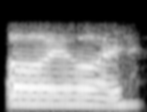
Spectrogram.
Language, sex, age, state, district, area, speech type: Goan Konkani, female, 18-30, Goa, Quepem, rural, conversation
